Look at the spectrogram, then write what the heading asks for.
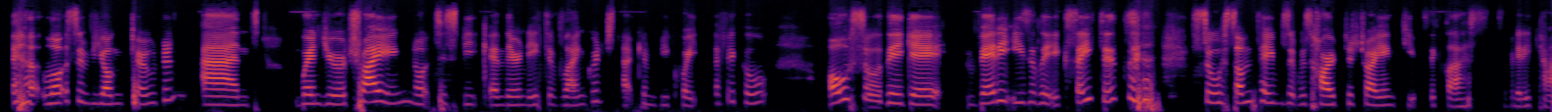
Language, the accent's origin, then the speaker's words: English; Glasgow, Scotland, United Kingdom; moved away as an adult; also born or lived in Phuket, Thailand; now in Seville, Spain; As you can maybe tell from my accent, I am from Scotland. I am from the city of Glasgow in Scotland, but I live in Sevilla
